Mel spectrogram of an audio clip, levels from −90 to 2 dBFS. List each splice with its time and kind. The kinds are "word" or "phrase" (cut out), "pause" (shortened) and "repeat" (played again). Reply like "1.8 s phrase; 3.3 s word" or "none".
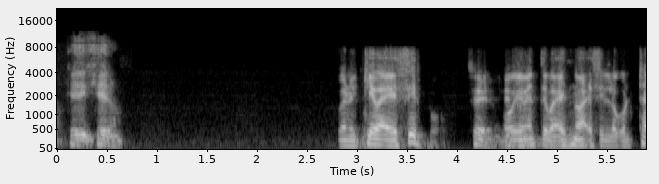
none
